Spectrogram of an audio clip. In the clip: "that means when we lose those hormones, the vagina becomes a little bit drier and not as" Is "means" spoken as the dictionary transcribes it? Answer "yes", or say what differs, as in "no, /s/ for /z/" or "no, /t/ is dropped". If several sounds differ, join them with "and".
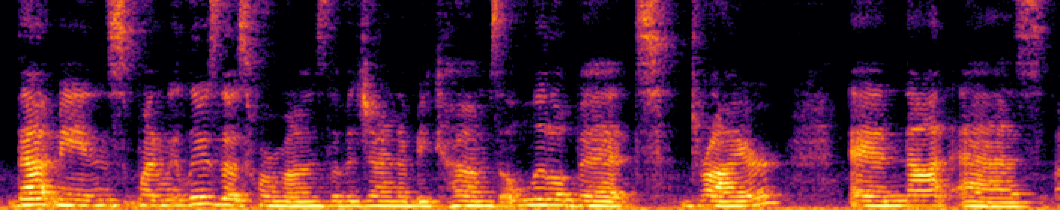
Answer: yes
